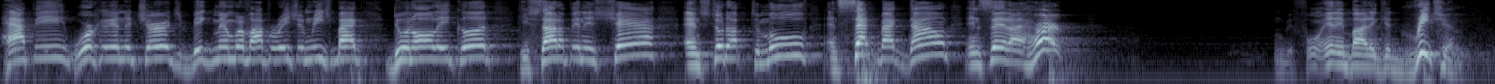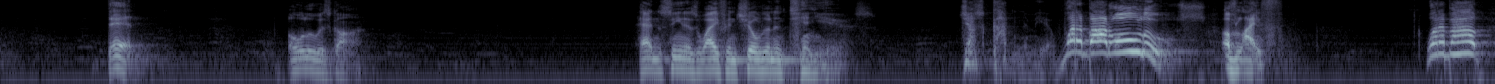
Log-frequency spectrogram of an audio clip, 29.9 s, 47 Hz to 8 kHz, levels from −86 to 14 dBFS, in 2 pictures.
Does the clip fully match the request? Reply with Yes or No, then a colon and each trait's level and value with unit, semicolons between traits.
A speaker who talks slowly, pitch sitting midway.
Yes: slow, 130 wpm; medium, 165 Hz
